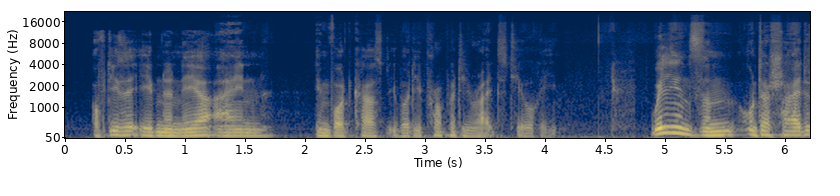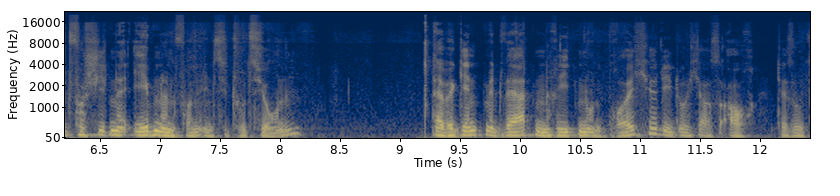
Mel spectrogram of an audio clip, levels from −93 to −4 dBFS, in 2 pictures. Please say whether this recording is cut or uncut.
cut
